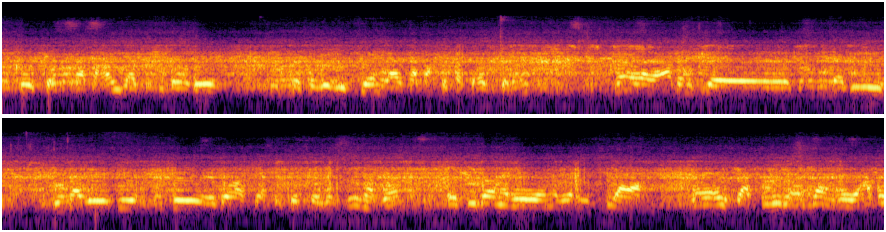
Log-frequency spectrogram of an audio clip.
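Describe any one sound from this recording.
A man's voice comes through a radio loudspeaker, thin and crackly.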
